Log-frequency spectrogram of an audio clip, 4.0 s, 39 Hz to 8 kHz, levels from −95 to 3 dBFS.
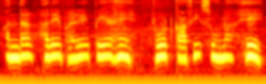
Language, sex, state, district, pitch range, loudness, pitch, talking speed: Hindi, female, Madhya Pradesh, Bhopal, 215-230 Hz, -16 LUFS, 225 Hz, 120 wpm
